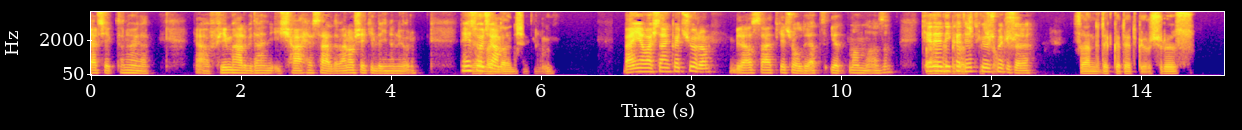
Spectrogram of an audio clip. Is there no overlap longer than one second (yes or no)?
no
